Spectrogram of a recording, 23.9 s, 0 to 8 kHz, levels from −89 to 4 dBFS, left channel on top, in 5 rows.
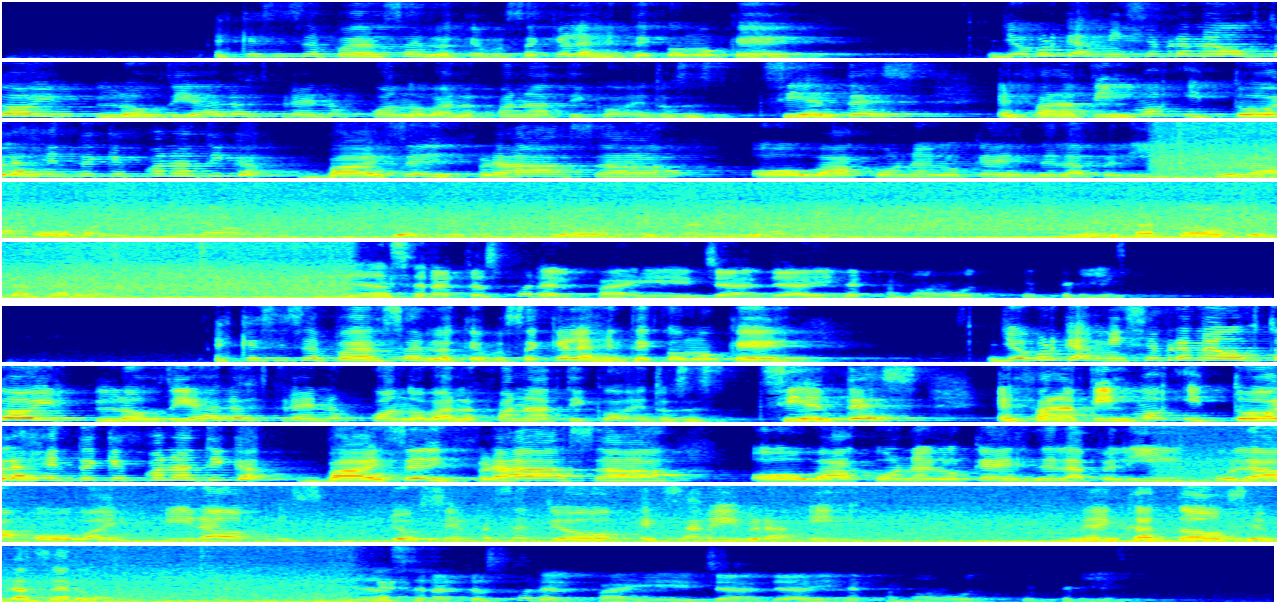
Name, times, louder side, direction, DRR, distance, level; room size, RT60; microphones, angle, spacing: voice 1, 0.8-3.0 3.7-17.6 18.3-19.6, right 4 dB, 75° right, 1.2 m, -29 dB
sound 1, 13.9-20.5, left 3 dB, 40° left, 1.0 m, -32 dB
voice 2, 20.3-23.3, left 5 dB, 75° left, 0.8 m, -36 dB
16.5 x 15.0 x 5.6 m
head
